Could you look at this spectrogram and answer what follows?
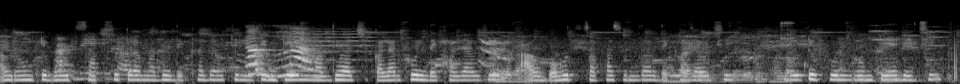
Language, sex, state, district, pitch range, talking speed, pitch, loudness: Odia, female, Odisha, Malkangiri, 200-215 Hz, 150 wpm, 205 Hz, -18 LUFS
